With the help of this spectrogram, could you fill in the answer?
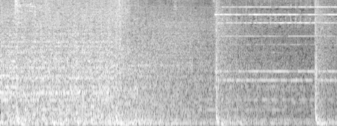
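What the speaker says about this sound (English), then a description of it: "Pick up the phone, James." A telephone bell rings twice in sharp bursts, cutting through a loud, rumbling background noise.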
